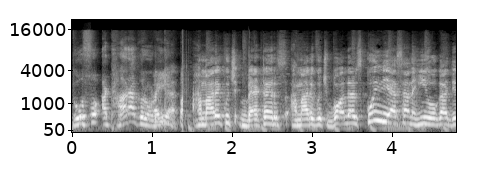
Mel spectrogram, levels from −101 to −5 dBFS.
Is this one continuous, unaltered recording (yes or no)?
no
